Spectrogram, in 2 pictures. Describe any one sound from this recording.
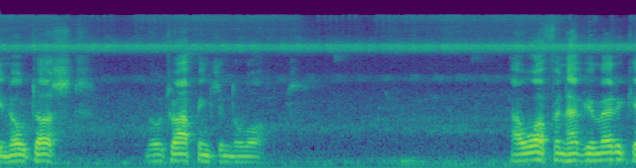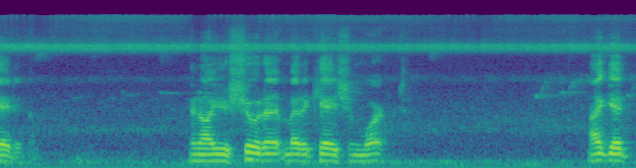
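An elderly man speaks calmly close to the microphone, with pauses.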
